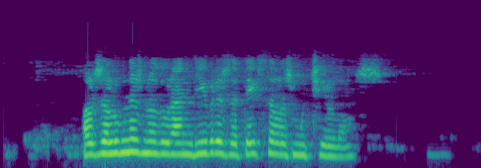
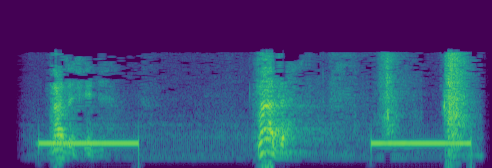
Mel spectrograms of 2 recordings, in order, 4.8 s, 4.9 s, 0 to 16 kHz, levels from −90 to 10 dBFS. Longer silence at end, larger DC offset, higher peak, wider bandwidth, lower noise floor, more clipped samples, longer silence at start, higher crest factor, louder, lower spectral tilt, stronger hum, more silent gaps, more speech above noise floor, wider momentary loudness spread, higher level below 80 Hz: first, 1 s vs 0.1 s; neither; about the same, 0 dBFS vs 0 dBFS; second, 5.2 kHz vs 6 kHz; about the same, -45 dBFS vs -44 dBFS; second, under 0.1% vs 0.4%; first, 0.85 s vs 0.35 s; about the same, 16 dB vs 14 dB; about the same, -14 LUFS vs -12 LUFS; first, -10.5 dB/octave vs -3.5 dB/octave; neither; neither; about the same, 31 dB vs 33 dB; second, 15 LU vs 22 LU; second, -62 dBFS vs -48 dBFS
